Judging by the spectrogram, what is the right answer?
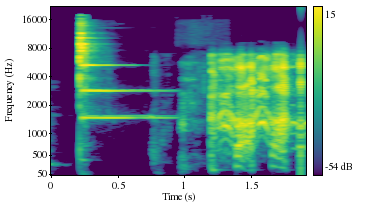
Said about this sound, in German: stoße ich jetzt mal hier aufs Mikro, warte, und Prösterchen auf ein Jahr Museumsabteilung und auf noch tausend Jahre. Auf euch. Mindestens. Auf uns.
